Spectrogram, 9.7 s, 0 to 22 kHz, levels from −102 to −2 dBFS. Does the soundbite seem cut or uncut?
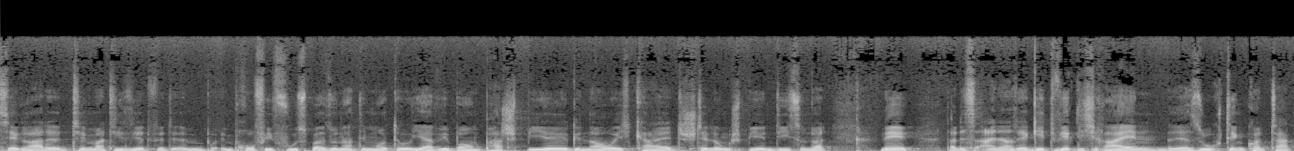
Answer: cut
